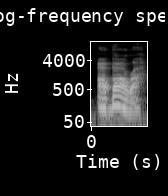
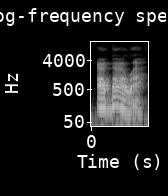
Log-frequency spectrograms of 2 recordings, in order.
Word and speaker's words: Ọbara: Blood, the life of it all, would be pronounced as Ọbara. Ọbara, blood.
